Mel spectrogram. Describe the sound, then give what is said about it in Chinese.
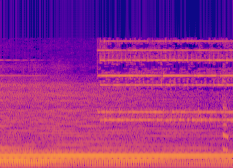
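An incoming call's mobile phone ringtone plays as steady electronic tones, and a brighter, higher layer of notes joins partway through, sounding alone at an even level with no talking. “大叔，你老婆打电话给你。”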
